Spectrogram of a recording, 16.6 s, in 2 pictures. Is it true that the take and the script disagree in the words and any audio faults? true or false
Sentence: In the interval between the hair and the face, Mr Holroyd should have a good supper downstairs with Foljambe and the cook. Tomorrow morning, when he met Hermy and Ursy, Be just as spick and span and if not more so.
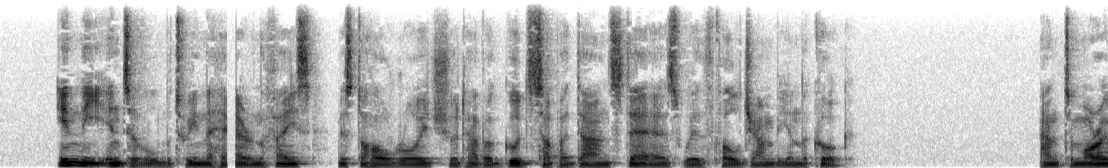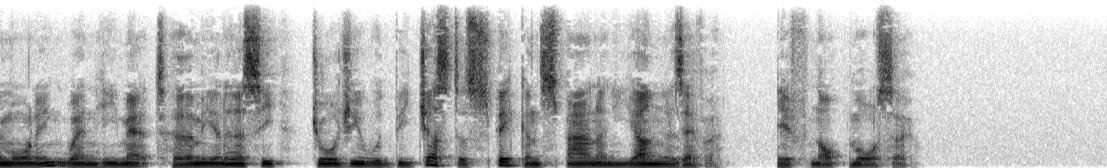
true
